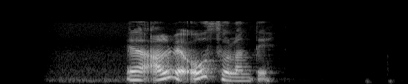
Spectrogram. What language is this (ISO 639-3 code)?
isl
